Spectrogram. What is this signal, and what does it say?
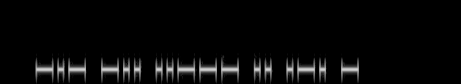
Morse code, heard as a keyed tone, about 22 wpm, 700 Hz. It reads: KD2IRT
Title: USA Call Signs - 4x Character Spacing - 22wpm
